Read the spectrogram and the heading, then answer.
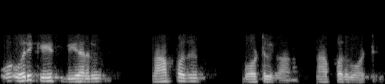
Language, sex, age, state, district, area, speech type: Malayalam, male, 18-30, Kerala, Thiruvananthapuram, rural, conversation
